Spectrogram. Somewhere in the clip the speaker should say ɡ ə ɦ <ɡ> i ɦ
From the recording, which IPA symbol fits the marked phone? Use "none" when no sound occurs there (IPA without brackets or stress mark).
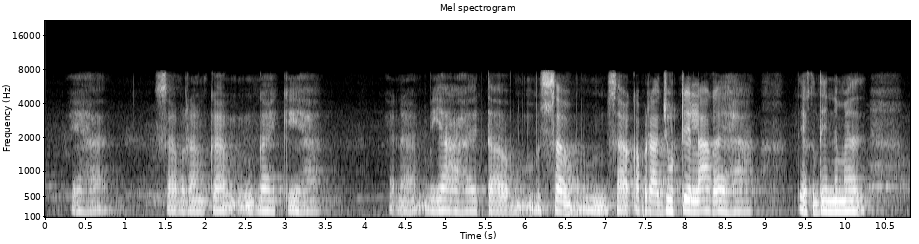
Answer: k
